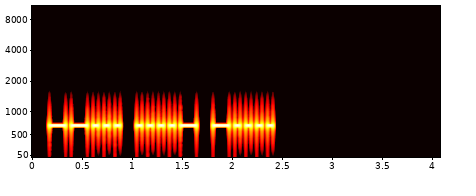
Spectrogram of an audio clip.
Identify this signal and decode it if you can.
Morse code, heard as a keyed tone, about 22 wpm, 700 Hz. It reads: 746
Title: Common Cut Numbers - 3-Digit 22wpm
